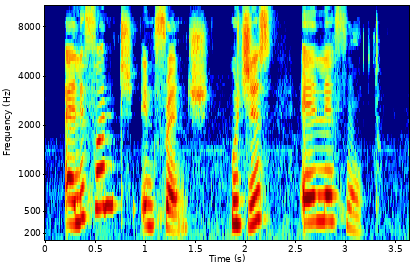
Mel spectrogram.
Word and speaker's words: éléphant: This slash means that the E will not be pronounced as E, but it shall be pronounced as A.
